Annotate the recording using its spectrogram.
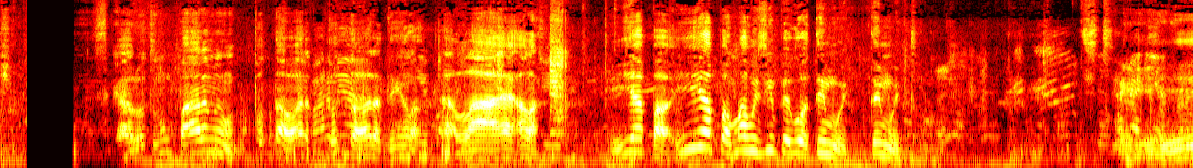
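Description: Men talk casually nearby on a boat.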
